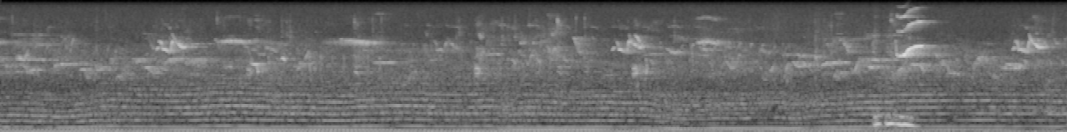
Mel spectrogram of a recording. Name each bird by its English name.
Red-billed Leiothrix, Hawaii Akepa, Apapane, Iiwi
